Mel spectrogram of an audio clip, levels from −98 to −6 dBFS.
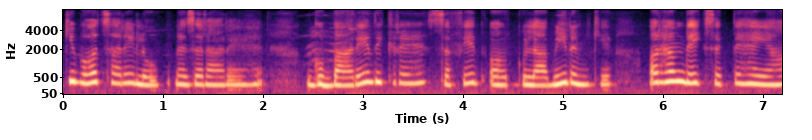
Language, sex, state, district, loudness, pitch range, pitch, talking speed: Hindi, female, Maharashtra, Chandrapur, -17 LUFS, 260-310 Hz, 280 Hz, 200 wpm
